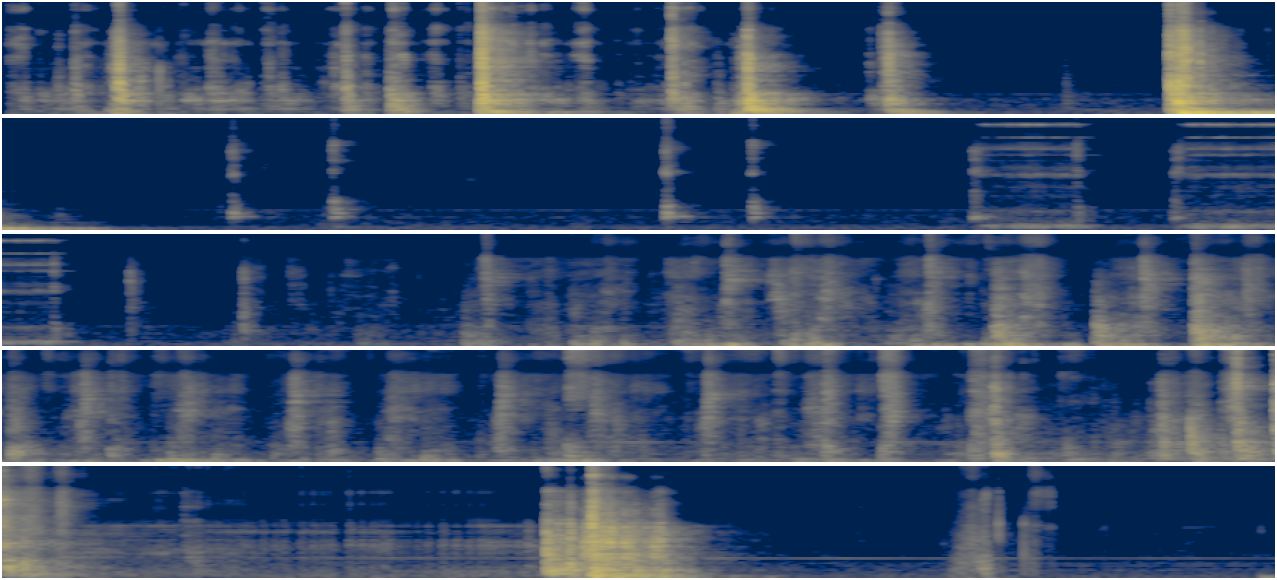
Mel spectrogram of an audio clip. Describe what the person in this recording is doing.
I walked from outside and opened the lock with key and opened the door. I entered to room and turned light on and walked completly inside room.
